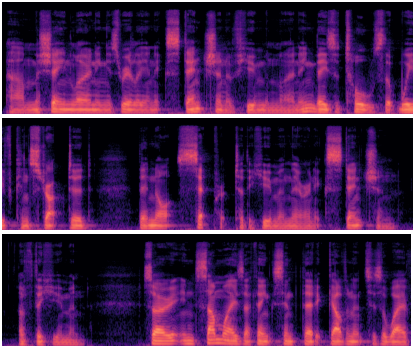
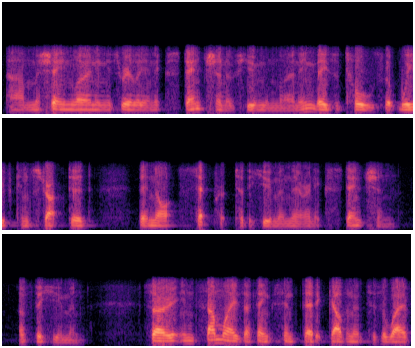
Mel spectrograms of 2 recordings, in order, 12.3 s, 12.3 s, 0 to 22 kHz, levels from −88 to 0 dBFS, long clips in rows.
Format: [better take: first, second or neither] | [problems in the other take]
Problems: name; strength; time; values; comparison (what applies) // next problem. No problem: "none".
first | phone-call audio; poor line; nothing above 3.5 kHz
